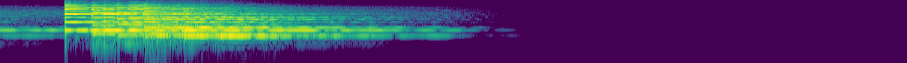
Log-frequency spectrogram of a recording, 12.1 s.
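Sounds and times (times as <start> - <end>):
atmospheric electric street guitar: 0.0 - 6.1.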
